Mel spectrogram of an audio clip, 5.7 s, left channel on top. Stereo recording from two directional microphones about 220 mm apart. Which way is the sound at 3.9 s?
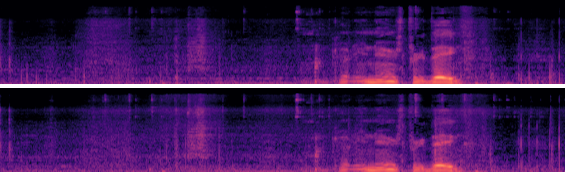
30° left (ahead or behind).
